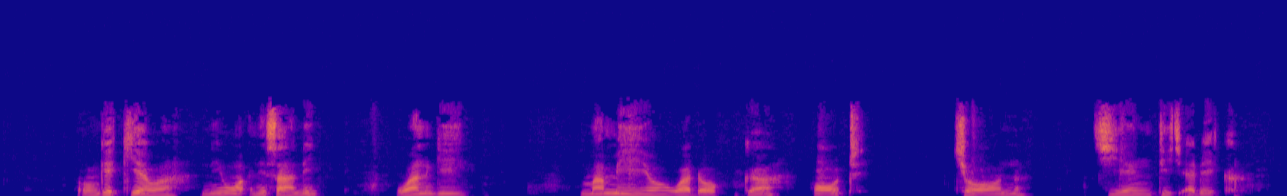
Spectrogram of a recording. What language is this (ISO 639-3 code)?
luo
